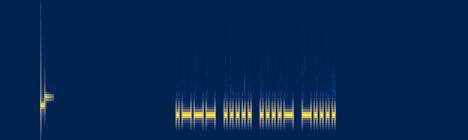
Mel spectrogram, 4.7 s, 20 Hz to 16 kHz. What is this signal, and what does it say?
Morse code, heard as a keyed tone, about 40 wpm, 700 Hz. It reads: J546
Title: Four Challenging Letter-Number Combinations 40wpm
